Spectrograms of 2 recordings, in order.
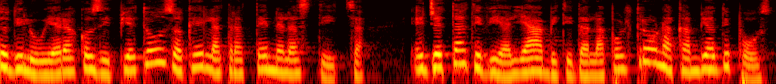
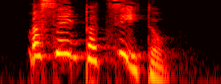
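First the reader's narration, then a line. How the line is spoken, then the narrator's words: Angry shout. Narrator (Italian): gridò lei avvampando di stizza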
